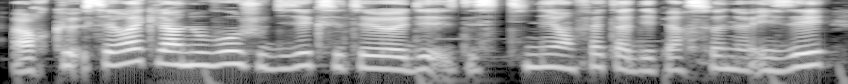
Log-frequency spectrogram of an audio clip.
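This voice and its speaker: A woman's voice: medium pitch, fast, a little mellow, no room sound. A French woman in her thirties, chatting casually and teasingly on a live stream from home, talking back to her chat. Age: 30s. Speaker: Twitch streamer. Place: at home, cat nearby.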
